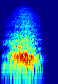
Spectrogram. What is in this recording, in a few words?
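Sabertooth Disapprove; creatures; pets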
